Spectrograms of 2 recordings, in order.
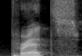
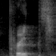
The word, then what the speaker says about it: Pretz: all right all right i really like pretz but in japanese it's pronounced pritz for some reason what pretzels you know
